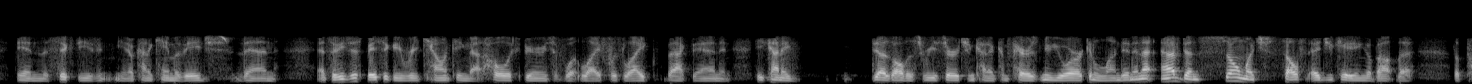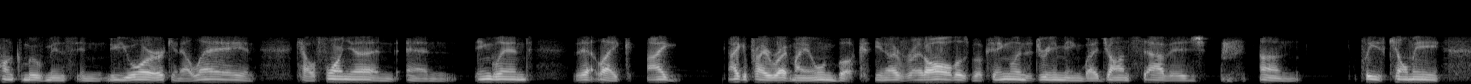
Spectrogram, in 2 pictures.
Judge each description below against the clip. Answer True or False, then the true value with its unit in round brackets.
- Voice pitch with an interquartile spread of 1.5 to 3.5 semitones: True (2.6 semitones)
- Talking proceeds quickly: False (190 wpm)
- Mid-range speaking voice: False (105 Hz)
